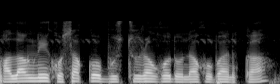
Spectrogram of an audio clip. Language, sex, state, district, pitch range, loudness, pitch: Garo, male, Meghalaya, West Garo Hills, 120-145 Hz, -15 LUFS, 130 Hz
